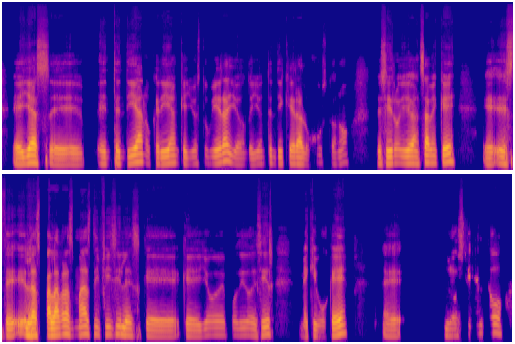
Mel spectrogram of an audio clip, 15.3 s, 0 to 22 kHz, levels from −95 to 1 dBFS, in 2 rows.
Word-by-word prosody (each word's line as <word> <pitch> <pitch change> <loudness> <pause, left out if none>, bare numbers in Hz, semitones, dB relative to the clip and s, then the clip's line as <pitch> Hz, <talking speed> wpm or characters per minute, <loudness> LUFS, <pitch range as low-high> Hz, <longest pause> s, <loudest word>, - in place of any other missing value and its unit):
ellas, 125 +4 +5
eh, 105 0 -3 0.2
entendían 120 +5 0
o 120 - -16
querían 120 +4 -1
que 115 - -7
yo 115 +2 -15
estuviera 125 +6 -1
y 140 -7 -7
a 110 - -9
donde 105 -1 -13
yo 115 - -10
entendí 120 -1 -9
que 120 - -5
era 120 -1 +3
lo 105 -3 -11
justo, 115 -1 -22
¿no? 130 +4 -13 0.4
Decir, 120 +2 +1
oigan, 125 -2 +1
¿saben 130 +1 +3
qué? 145 +2 +5 0.4
Eh, 110 0 -2 0.2
este, 115 +3 0
las 120 0 +7
palabras 125 +2 +5
más 140 +1 0
difíciles 135 -3 -3
que 105 -2 -5
que 110 -1 -5
yo 130 +3 -10
he 125 - -11
podido 125 +1 -12
decir: 130 +5 -3 0.4
"Me 95 - -9
equivoqué, 120 - +1 0.5
eh, - - -7 0.7
lo 115 0 -10
siento". 155 +5 -9
120 Hz, 155 wpm, -27 LUFS, 115-130 Hz, 0.7 s, las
